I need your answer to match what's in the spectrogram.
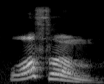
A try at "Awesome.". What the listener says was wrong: Yes. Very good.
